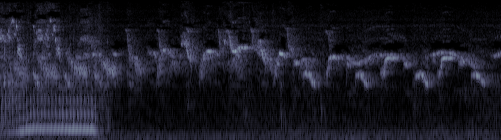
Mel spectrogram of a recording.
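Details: Chinese hwamei singing in a competitive style, a bird trained at home; a rich, fast run of varied whistled and slurred phrases, preceded by a short, low, buzzy harmonic tone lasting about one second.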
